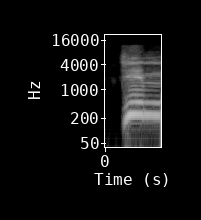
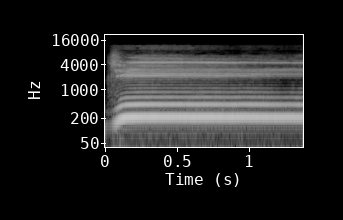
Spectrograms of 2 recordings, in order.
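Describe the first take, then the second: First: জিম with the mouth shut and the long stretch put on the final ম; wrong pronunciation. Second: জিম with the long stretch on the ি vowel, very slow; correct stretch. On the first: Teacher showing students the wrong way, stretching জিম at the end. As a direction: hum out the ম of জিম instead of the vowel. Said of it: "এটা কিন্তু ভুল উচ্চারণ". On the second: Teacher showing the right way, stretching জিম on the vowel. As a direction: hold the vowel of জিম, not the ম. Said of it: "এই যে চিহ্নটা বিষ খানে টান হবে". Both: Shown as a demonstration.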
